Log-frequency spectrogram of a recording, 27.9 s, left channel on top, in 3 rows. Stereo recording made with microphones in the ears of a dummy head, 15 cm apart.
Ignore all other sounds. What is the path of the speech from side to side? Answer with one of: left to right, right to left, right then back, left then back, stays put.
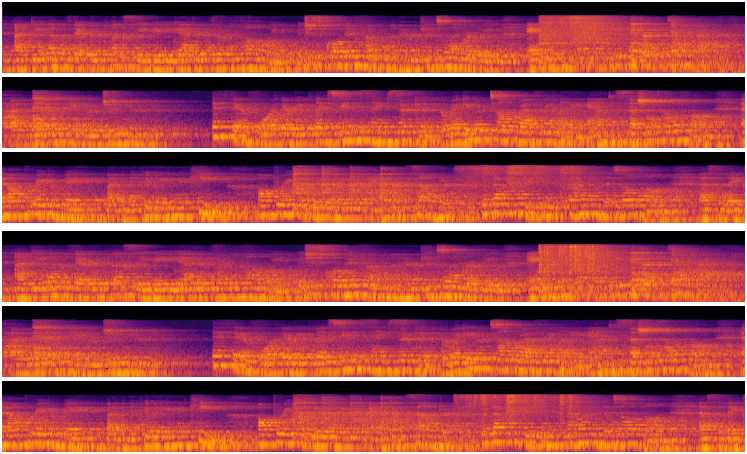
left to right.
